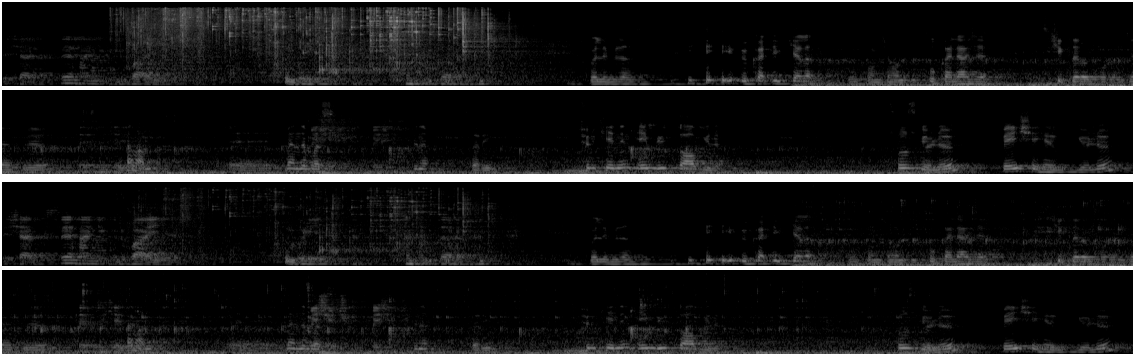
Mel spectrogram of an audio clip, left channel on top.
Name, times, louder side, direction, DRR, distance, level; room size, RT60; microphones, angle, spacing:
voice 1, 0.0-1.9 2.9-3.6 3.9-5.2 10.3-11.0 12.0-12.7 14.3-15.4, right 3 dB, 45° right, 4 dB, 5.6 m, -52 dB
sound 1, 1.1-5.3, left 16 dB, 75° left, 0.8 m, -37 dB
voice 2, 5.4-9.9 10.4-11.8 12.6-12.9 13.5-14.5 15.4-15.6 16.0-16.3 17.1-18.5 20.3-20.9 21.3-22.4, left 1 dB, 30° left, 9 dB, 1.5 m, -47 dB
Trickle dribble, 7.9-20.6, right 1 dB, 90° right, 5.6 m, -51 dB
25.5 x 21.5 x 9.4 m, 1.3 s
head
